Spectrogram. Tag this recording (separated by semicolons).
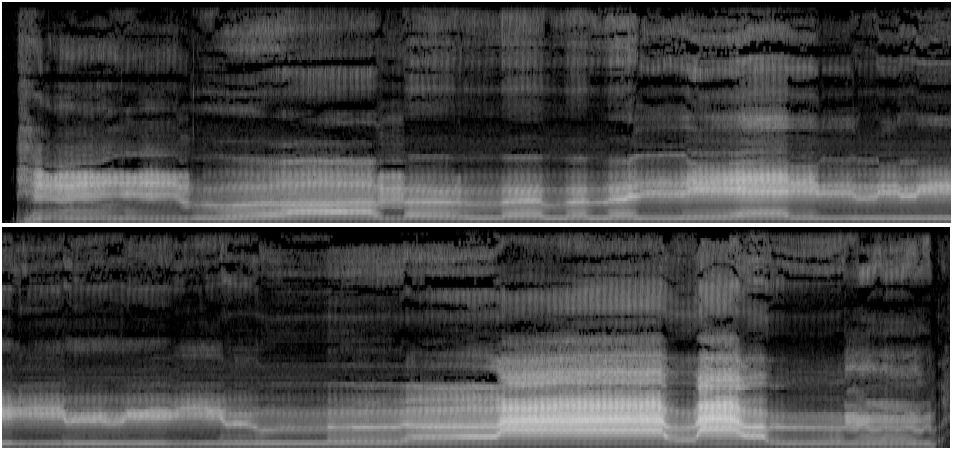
kargyraa; overtones; singing; throat; tuva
